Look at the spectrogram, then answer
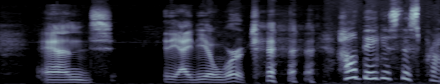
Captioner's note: laughs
